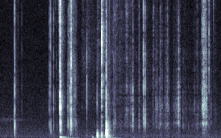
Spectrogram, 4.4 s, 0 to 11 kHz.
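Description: A 1.5-inch EK circle paper punch squeezed shut on a sheet of card, giving a few sharp plastic clicks and snaps, the loudest about a second in and again about two seconds in, with light paper handling between.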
